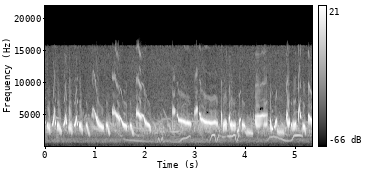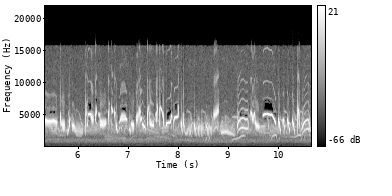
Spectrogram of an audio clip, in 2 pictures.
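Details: Eurasian Skylark song: a continuous, rapid, high warbling stream of trills, chirps and slurred whistles, with almost no pauses and occasional lower rising and falling whistles.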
